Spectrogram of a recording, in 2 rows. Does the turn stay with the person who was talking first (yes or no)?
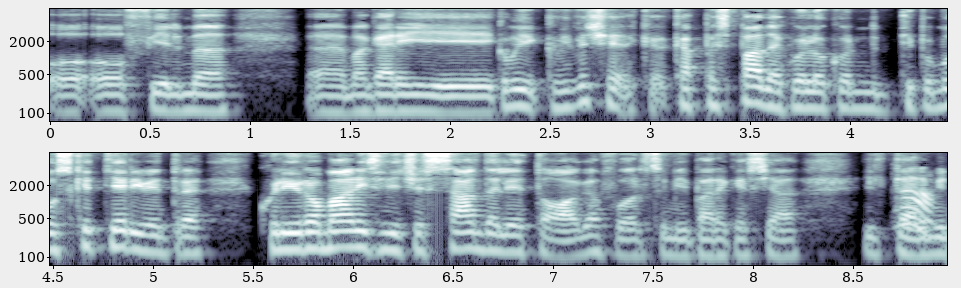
yes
